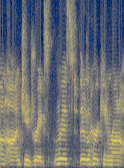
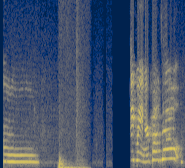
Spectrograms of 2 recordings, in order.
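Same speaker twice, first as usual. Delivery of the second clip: high, slow mock whine; high mock dismay; 9 semitones higher, much slower than usual. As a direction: drag it out high and whiny.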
